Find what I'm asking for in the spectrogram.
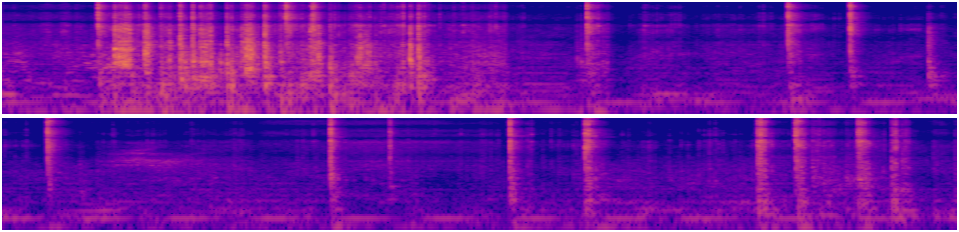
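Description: Beyblade Burst tops Rock Dragon and Spryzen launch with a dense rattling burst, then clash in sharp, scattered clicks and knocks across a quiet arena, close and crisp.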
